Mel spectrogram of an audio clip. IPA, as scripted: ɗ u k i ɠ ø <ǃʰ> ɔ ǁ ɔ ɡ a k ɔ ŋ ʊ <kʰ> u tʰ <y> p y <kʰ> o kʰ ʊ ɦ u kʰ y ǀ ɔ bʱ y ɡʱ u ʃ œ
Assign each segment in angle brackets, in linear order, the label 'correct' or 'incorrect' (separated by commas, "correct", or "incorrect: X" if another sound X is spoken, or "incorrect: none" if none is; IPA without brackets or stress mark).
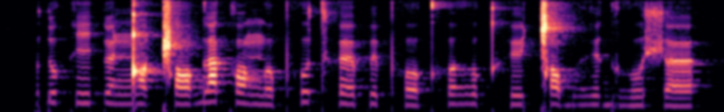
incorrect: ŋ͡ǃ, incorrect: pʰ, incorrect: ø, incorrect: pʰ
